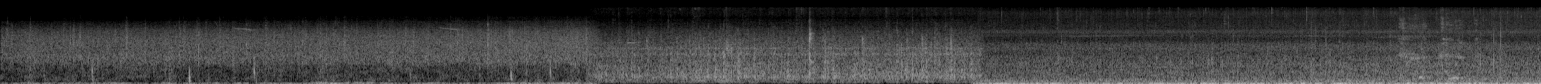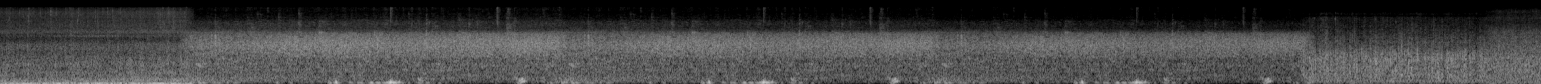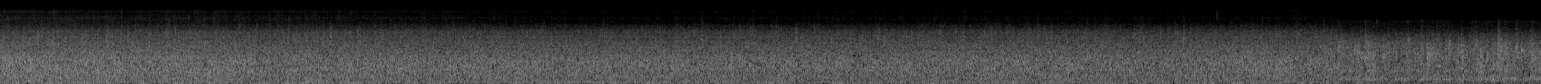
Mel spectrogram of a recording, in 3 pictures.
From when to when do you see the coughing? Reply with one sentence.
The coughing can be heard from 13.9 to 14.9 s.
